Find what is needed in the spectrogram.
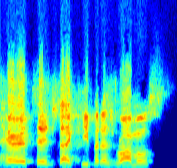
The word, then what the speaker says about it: Ramos: And Spanish is like super straightforward, where so the vowel sounds for A is just A. And so you would say Ramos.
